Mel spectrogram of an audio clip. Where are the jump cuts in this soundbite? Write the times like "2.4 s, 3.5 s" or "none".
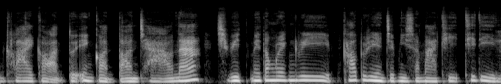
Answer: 2.0 s, 3.4 s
